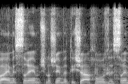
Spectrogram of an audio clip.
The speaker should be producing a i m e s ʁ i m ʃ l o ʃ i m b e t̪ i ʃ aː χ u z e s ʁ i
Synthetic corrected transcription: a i m e s ʁ i m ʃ l o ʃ i m v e t̪ i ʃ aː χ u z e s ʁ i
